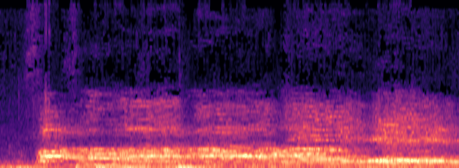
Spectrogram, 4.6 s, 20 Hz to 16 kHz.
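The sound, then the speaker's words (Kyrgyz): Shouting from a first-grade class of schoolchildren at a village secondary school in Chong-Alai, Kyrgyzstan. Many young voices cry out together, loud and sustained for the whole stretch, with no other sounds standing out. “Саламатсыңарбы, балдар? Бул Чоңолайдагы Буркан суу орто мектебинин 1-нчи классынын окуучулары.”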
